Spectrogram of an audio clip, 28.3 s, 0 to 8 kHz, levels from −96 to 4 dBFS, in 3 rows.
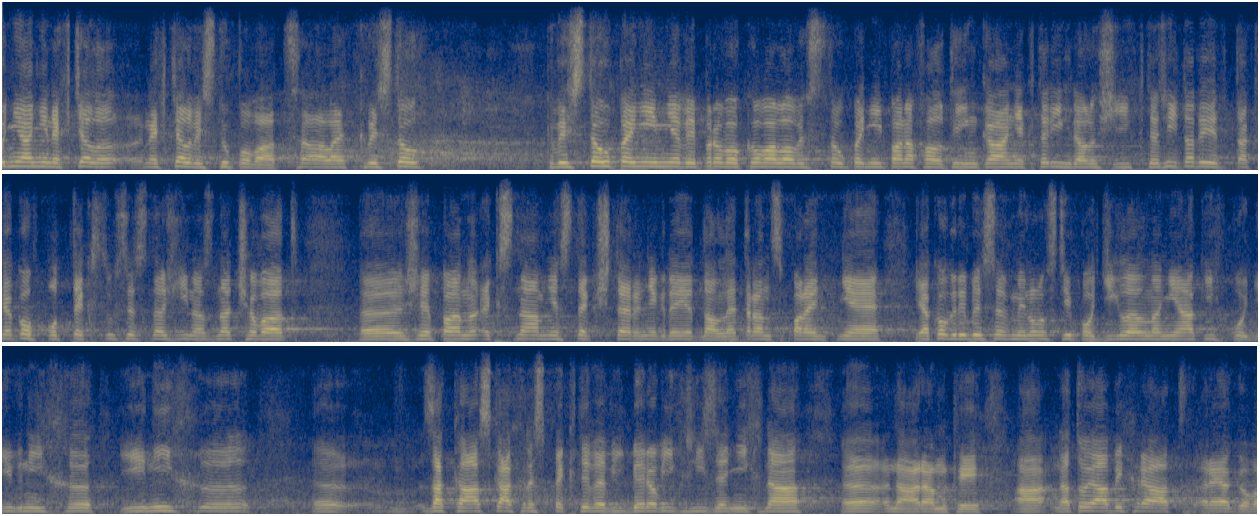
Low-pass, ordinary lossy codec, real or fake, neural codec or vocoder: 7.2 kHz; Opus, 16 kbps; real; none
